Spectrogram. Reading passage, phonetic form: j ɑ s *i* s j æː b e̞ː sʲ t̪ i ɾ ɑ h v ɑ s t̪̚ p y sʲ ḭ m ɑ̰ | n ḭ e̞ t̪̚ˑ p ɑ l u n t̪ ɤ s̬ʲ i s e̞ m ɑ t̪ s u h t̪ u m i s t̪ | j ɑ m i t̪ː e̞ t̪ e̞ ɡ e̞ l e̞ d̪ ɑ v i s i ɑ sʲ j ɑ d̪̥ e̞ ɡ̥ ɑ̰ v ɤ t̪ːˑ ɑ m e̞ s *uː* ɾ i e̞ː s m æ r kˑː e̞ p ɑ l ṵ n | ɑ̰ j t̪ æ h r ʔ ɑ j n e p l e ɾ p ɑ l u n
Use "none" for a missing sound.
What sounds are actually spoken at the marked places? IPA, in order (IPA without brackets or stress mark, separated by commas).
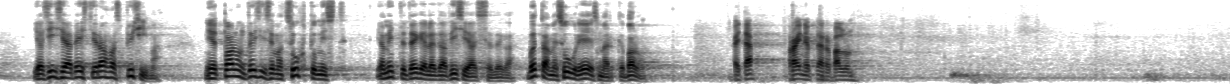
iː, uː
